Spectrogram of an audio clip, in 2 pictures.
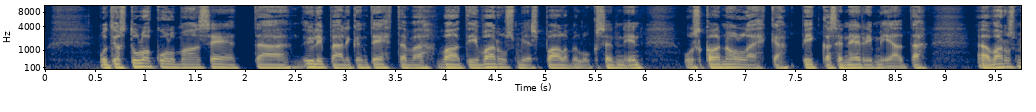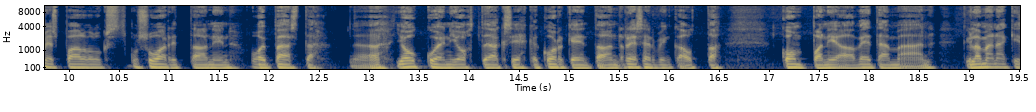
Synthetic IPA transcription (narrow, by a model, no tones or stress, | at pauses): mut̪jost̪ulokulmɑːnseet̪ːæylipæːlikønt̪eht̪æʋæʋɑːt̪iːʋɑrusmiɛspɑlʋḛluksennḭnuskɑlɑnolːɑehkæpikːɑsenerimḭæ̰lt̪æʋɑrusmiespɑlʋelukse̥kunsuɑrit̪ːɑːninʋo̞ipæːst̪æ̰ | joukːoenjoht̪ɑjɑksiehkækorkeint̪ɑːnreserʋiŋkɑ̰ut̪ːɑkompːɑniɑ̰ːʋet̪æmæ̰ːnkylːæmænæki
